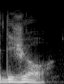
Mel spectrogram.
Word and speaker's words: Dijon: a jižní hranici město Dijon, vyslovujeme Dijon.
